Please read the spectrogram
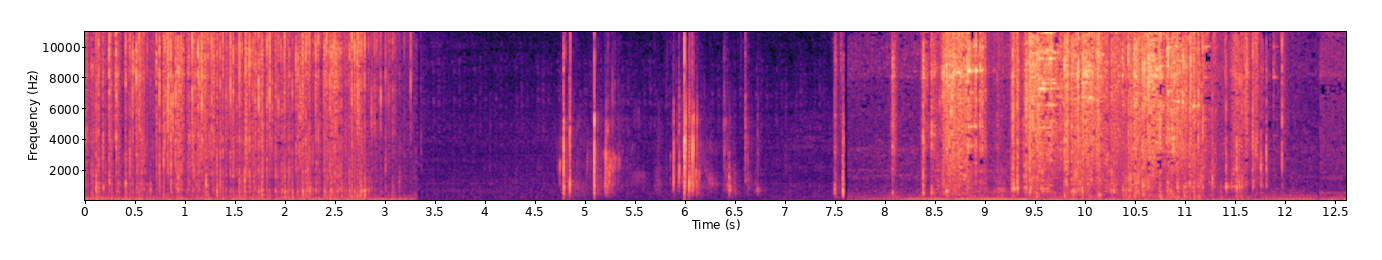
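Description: A car tyre rolling over and crushing plastic drinking straws and candy-coated sweets, with the car's engine running low underneath. Dense crackling and crunching for the first three seconds, then a quiet stretch with a few sharp snaps, then loud crunching again from about halfway through.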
